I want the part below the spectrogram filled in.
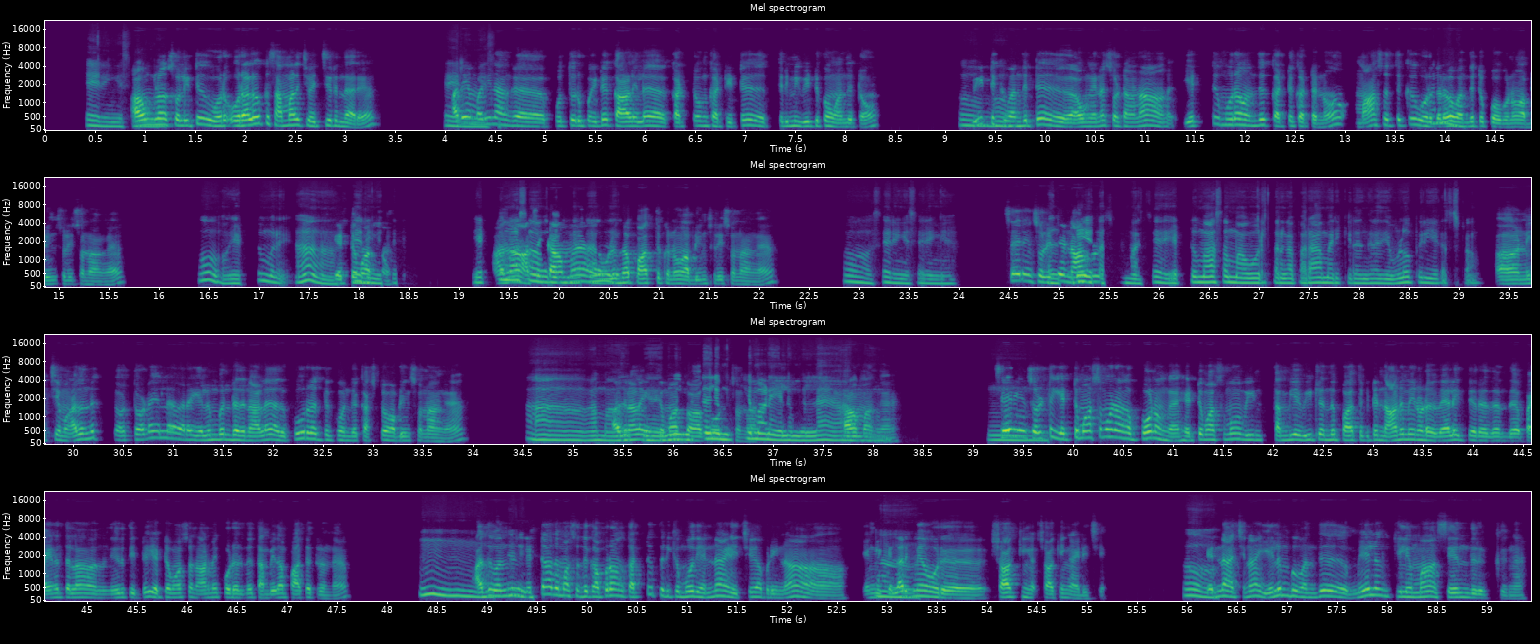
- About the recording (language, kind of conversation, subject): Tamil, podcast, உங்கள் உள்ளுணர்வையும் பகுப்பாய்வையும் எப்படிச் சமநிலைப்படுத்துகிறீர்கள்?
- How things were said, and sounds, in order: unintelligible speech; in English: "ஷாக்கிங் ஷாக்கிங்"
